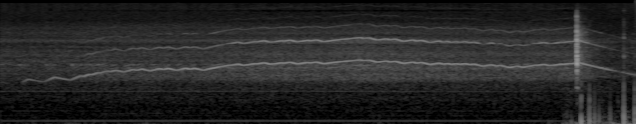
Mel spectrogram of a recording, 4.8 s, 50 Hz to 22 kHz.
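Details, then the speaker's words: Anet A8 3D printer: holding the scroll button at the end of the file list ramps up the extruder fan, giving a thin whistle that rises like a teapot then holds high; odd firmware behaviour suspected. "it it ramps up the RPM on the extruder fan for some reason yeah it sounds like a teapot whistling or something that's freaking weird man"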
